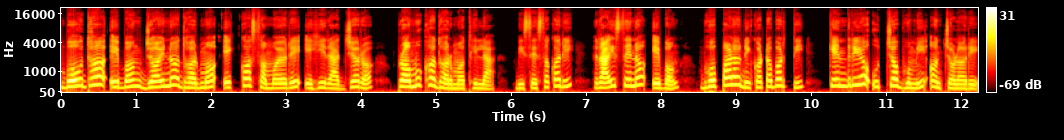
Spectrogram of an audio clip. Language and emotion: Odia, neutral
